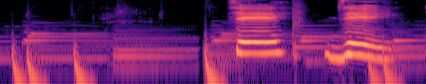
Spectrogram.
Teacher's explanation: Selanjutnya ada palatal. Hambatan terjadi di lidah dan langit-langit keras.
